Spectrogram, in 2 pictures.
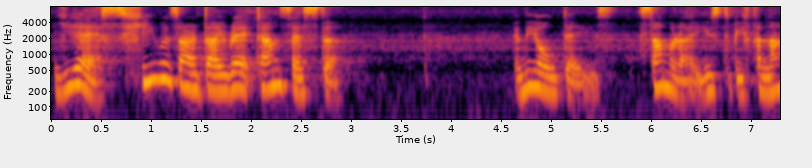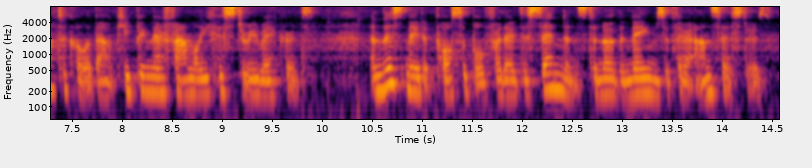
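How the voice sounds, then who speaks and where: A woman's voice: on the low side, brisk, a bit bright, slight background noise, rough recording. A woman reading a scripted story aloud as its narrator.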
